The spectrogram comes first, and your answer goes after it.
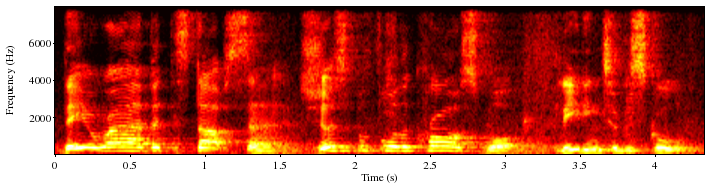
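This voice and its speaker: A man's voice: high-pitched, big pitch swings, moderate pace, a little mellow. An American man reading scripted stage directions as narrator at a staged reading. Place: concrete-walled rehearsal hall. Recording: roomy, distant mic, faint noise.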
